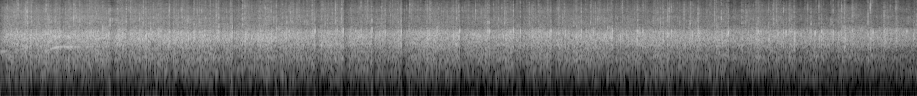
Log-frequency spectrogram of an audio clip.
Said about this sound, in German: Also vielen, vielen Dank und bitte einmal kräftigen Applaus.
